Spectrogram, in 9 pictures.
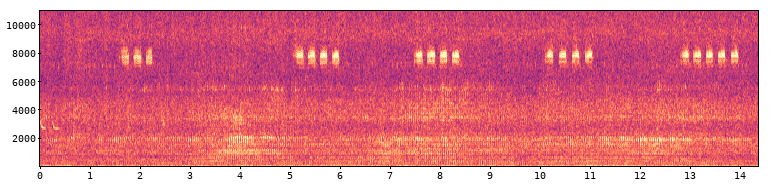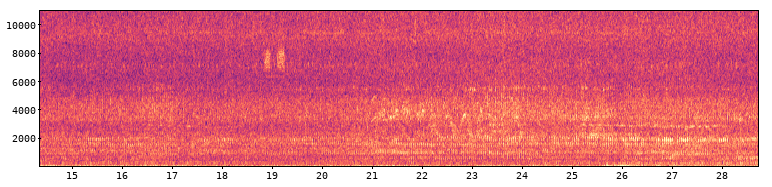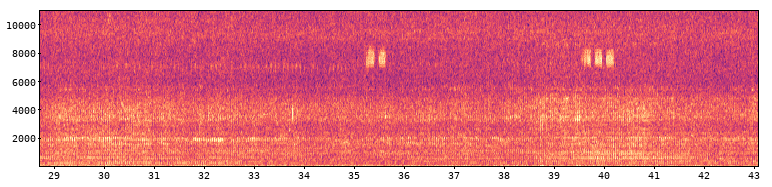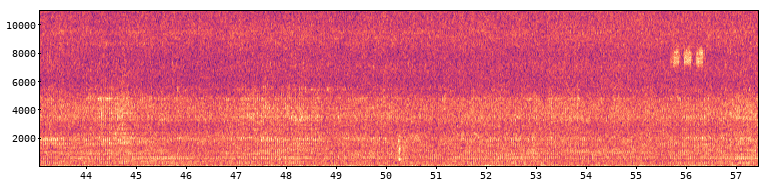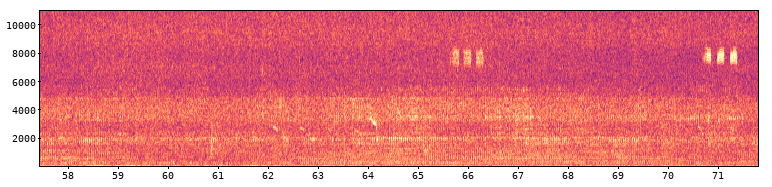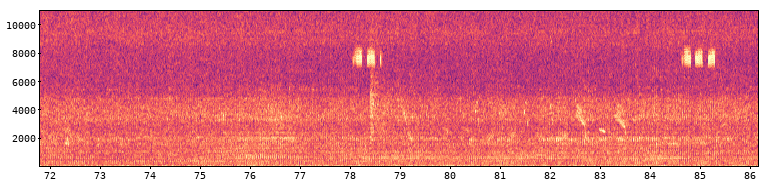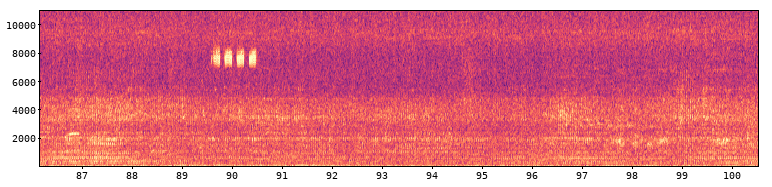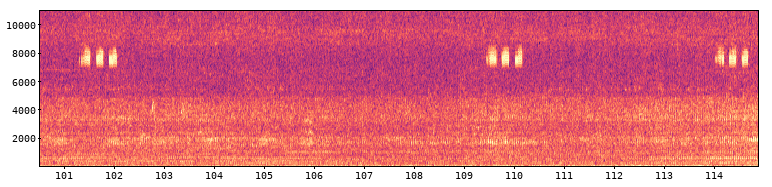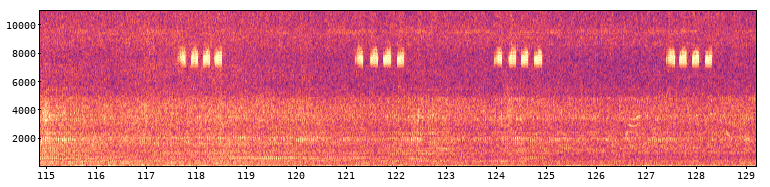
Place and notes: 水圳森林公園, Zhubei City - construction sound
construction sound, Next to the pool, The voice of the ducks, sound of the birds
Hsinchu County, Taiwan, May 2017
